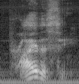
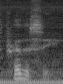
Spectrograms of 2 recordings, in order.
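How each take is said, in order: First: It is said the American way. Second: It is said the British way.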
